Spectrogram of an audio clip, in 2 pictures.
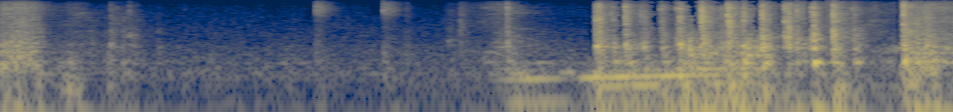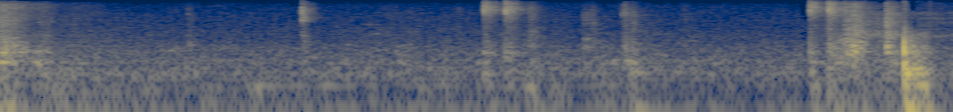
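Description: Clicking keystrokes on a computer keyboard, typed while logging into an admin account, come in scattered taps and then a dense, rapid flurry midway, followed by more sporadic bursts of keys. No one speaks.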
